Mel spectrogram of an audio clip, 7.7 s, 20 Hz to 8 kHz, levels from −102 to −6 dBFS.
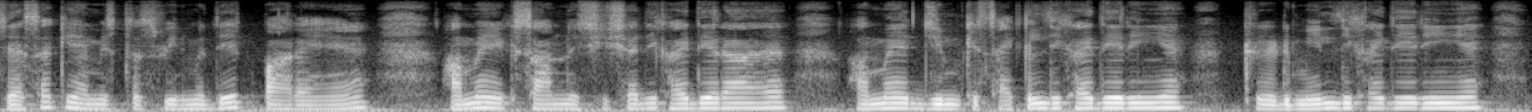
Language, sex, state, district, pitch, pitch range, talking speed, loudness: Hindi, male, Uttar Pradesh, Shamli, 125 Hz, 115-135 Hz, 240 wpm, -17 LUFS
